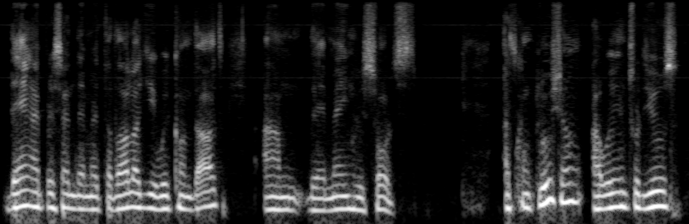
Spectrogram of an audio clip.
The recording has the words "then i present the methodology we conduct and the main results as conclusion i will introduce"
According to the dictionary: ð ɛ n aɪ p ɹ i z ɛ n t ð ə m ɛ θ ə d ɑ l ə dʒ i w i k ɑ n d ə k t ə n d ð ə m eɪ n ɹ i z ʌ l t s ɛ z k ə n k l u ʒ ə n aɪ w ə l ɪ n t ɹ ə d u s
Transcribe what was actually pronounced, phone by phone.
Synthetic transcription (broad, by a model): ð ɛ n aɪ p ɹ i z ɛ n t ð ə m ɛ t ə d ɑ l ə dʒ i w i k ɑ n d ə k t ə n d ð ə m eɪ n ɹ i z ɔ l t s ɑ s k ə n k l u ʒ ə n aɪ w ə l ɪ n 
